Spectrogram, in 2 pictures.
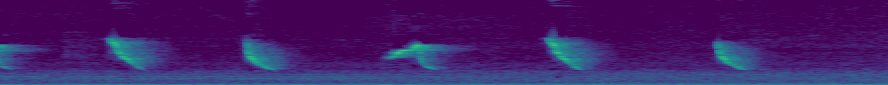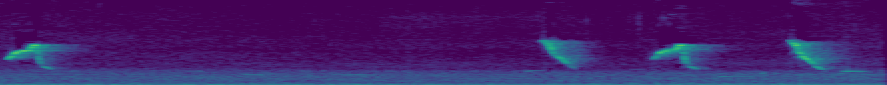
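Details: Pileated finch singing a loose series of about ten sharp, downward-slurred high chips, with a pause in the middle before the notes resume. The background is quiet.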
